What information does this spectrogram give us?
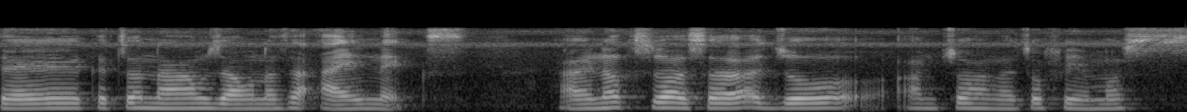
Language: Konkani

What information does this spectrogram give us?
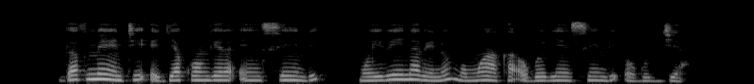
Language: Ganda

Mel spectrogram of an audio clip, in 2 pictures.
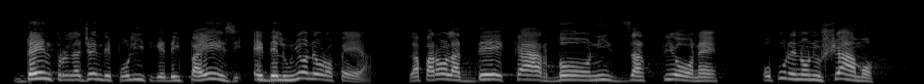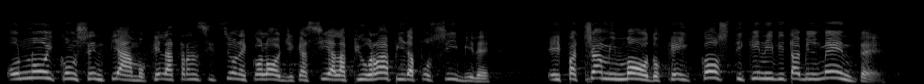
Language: Italian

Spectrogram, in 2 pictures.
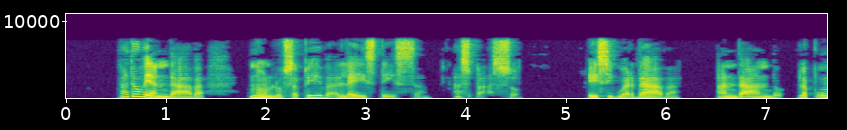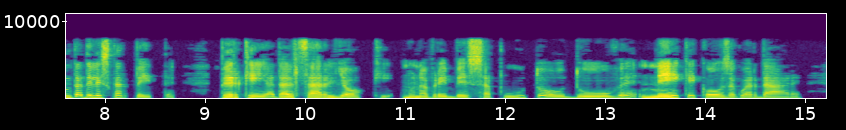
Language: Italian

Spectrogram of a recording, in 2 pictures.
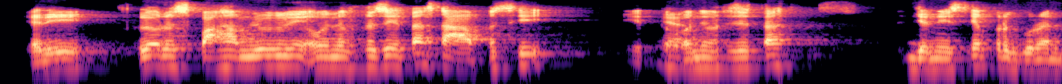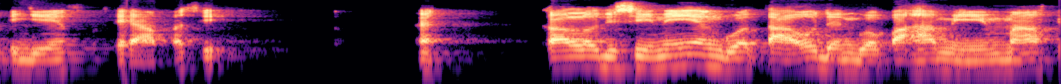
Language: Indonesian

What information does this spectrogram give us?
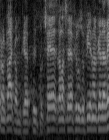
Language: Catalan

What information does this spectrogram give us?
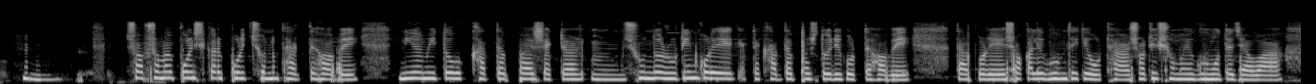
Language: Bangla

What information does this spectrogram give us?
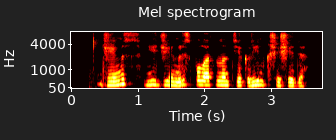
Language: Kazakh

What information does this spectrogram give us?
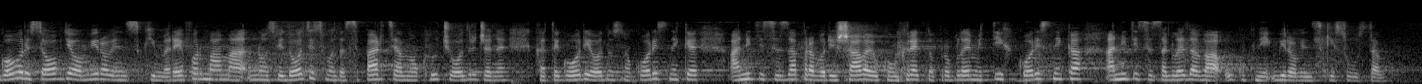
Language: Croatian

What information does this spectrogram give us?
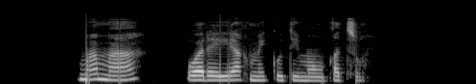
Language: Corongo Ancash Quechua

